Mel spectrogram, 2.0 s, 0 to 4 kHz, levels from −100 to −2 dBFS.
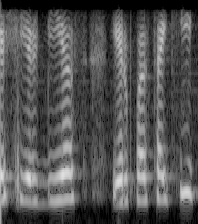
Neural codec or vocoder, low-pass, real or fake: none; 3.6 kHz; real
